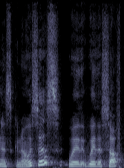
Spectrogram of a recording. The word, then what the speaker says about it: Gnosis: approach and implanting noses I also say it without the G so for those out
